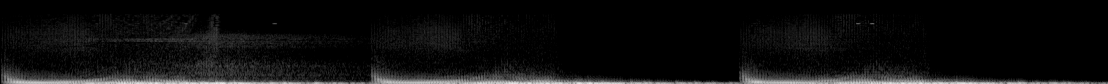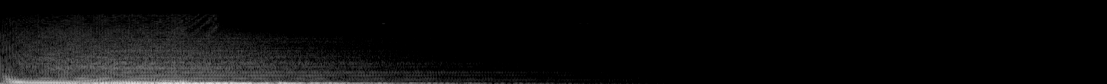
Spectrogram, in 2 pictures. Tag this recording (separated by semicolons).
Aliens; Epic; Intro; SciFi; Sound; Space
